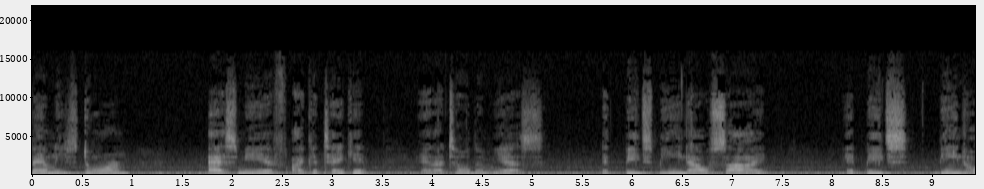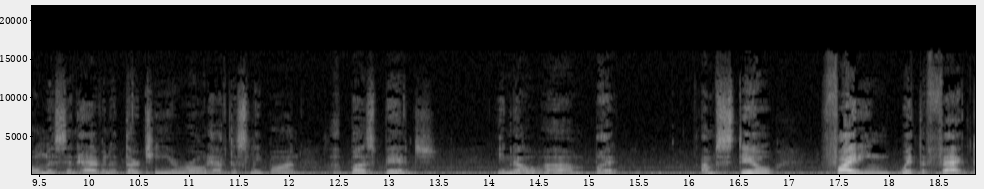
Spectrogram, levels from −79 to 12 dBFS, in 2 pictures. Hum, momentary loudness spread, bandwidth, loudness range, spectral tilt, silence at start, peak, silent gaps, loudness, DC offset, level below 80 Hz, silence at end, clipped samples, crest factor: none; 19 LU; 16 kHz; 8 LU; -4.5 dB/octave; 0 s; -2 dBFS; none; -27 LUFS; under 0.1%; -46 dBFS; 0 s; under 0.1%; 26 dB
